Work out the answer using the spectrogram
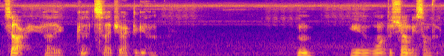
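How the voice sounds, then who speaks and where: Gentle dragon for fantasy audio roleplay, played by a man: very low pitch, unhurried, formal old-world phrasing, curious and polite. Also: creaky, slight background noise, full character voice. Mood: musing, courteous. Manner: formal, old-fashioned wording, unhurried and pensive. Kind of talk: scripted roleplay audio drama.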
